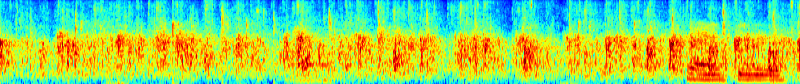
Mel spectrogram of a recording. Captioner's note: applause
